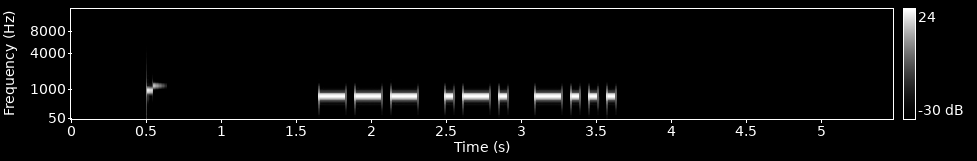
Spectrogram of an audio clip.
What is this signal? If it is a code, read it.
Morse code, heard as a keyed tone, about 20 wpm, 700 Hz. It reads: ORB
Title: USA Call Sign Postfixes - 3 Letters 20wpm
